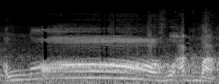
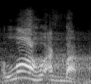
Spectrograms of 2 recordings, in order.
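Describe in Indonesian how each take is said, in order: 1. Frasa "Allahu akbar" diucapkan dengan memanjang, dengan cara yang penuh kekaguman. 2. Frasa "Allahu akbar" diucapkan dengan polos, dengan pelafalan yang cermat. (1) "itu tak boleh" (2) "itu tak apa"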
